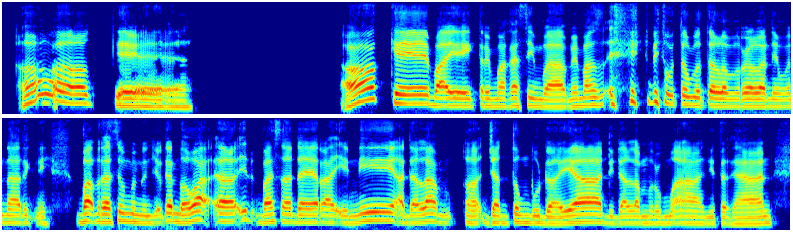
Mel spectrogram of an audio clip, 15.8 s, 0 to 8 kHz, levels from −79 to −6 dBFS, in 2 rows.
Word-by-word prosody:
Oh, 395 Hz, 0 st, +1 dB, 0.6 s
oke. 130 Hz, -3 st, +1 dB, 1.5 s
Oke 200 Hz, -7 st, +4 dB
baik, 150 Hz, -3 st, +2 dB
terima 150 Hz, -2 st, -3 dB
kasih, 155 Hz, 0 st, -3 dB
Mbak, 130 Hz, -1 st, +2 dB
memang 160 Hz, +3 st, -2 dB, 0.2 s
ini 235 Hz, -, 0 dB, 0.3 s
betul-betul 170 Hz, -4 st, 0 dB
obrolan 145 Hz, 0 st, 0 dB
yang 140 Hz, 0 st, -5 dB
menarik 140 Hz, -1 st, -3 dB
nih. 120 Hz, -, -10 dB, 0.3 s
Mbak, 160 Hz, -, +5 dB
berhasil 155 Hz, +2 st, 0 dB
menunjukkan 140 Hz, +2 st, -2 dB
bahwa, 155 Hz, +5 st, +2 dB
eee, 160 Hz, +3 st, +2 dB
it -, -, -16 dB
bahasa 150 Hz, +1 st, -1 dB
daerah 145 Hz, -1 st, +1 dB
ini 170 Hz, +8 st, -1 dB
adalah, 145 Hz, +1 st, 0 dB
eee, 135 Hz, -1 st, -5 dB
jantung 140 Hz, +1 st, -3 dB
budaya 135 Hz, +4 st, +2 dB
di 130 Hz, -3 st, -6 dB
dalam 125 Hz, +1 st, -3 dB
rumah 125 Hz, 0 st, -4 dB
gitu 120 Hz, 0 st, -6 dB
kan. 115 Hz, +2 st, -2 dB
145 Hz, 120 wpm, -22 LUFS, 130-160 Hz, 1.5 s, Mbak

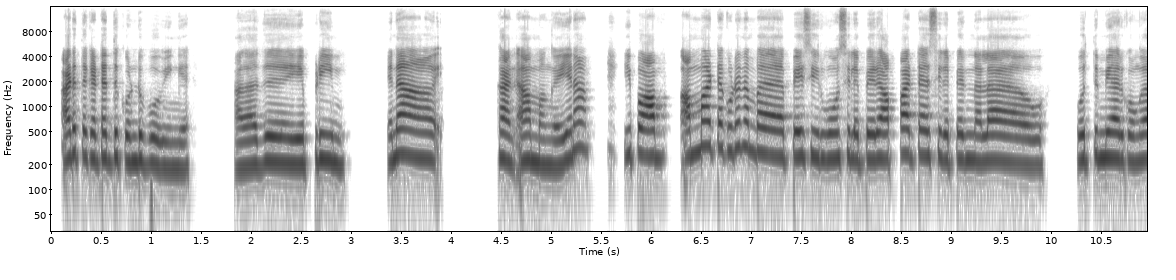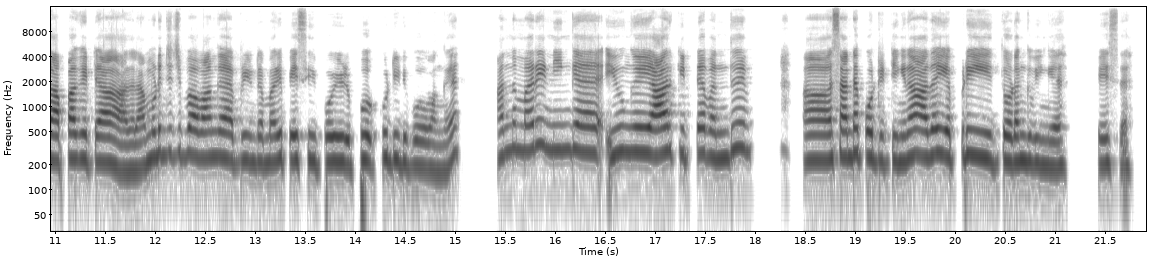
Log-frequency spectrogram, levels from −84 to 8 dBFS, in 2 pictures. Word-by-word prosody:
அடுத்த 255 Hz, +2 st, +4 dB
கட்டத்துக்கு 240 Hz, 0 st, +1 dB
கொண்டு 220 Hz, +1 st, +1 dB
போவீங்க? 185 Hz, -2 st, -2 dB, 0.6 s
அதாவது, 195 Hz, +3 st, +1 dB, 0.3 s
எப்டி 230 Hz, +3 st, -1 dB, 0.6 s
ஏன்னா, 270 Hz, +3 st, +7 dB, 1.0 s
கண் 230 Hz, -4 st, +4 dB
ஆமாங்க 205 Hz, -3 st, -1 dB
ஏன்னா, 310 Hz, +5 st, +1 dB, 0.5 s
இப்போ 270 Hz, +1 st, 0 dB
அம் 255 Hz, -1 st, -1 dB, 0.3 s
அம்மாட்ட 325 Hz, +4 st, +3 dB
கூட 305 Hz, -, 0 dB
நம்ம 290 Hz, -2 st, 0 dB, 0.3 s
பேசிருவோம். 245 Hz, -1 st, 0 dB
சில 240 Hz, -2 st, 0 dB
பேர் 235 Hz, 0 st, +3 dB
அப்பாட்ட 265 Hz, +2 st, +1 dB, 0.2 s
சில 245 Hz, -2 st, -1 dB
பேர் 230 Hz, 0 st, -1 dB
நல்லா 230 Hz, +1 st, +2 dB, 0.4 s
ஒ -, -, -5 dB, 0.5 s
ஒத்துமையா 245 Hz, +1 st, +1 dB
இருக்கவங்க 230 Hz, 0 st, -2 dB
அப்பாகிட்ட 235 Hz, 0 st, -1 dB, 0.3 s
"அதெல்லாம் 180 Hz, +5 st, -3 dB
முடிஞ்சுச்சுப்பா 270 Hz, +1 st, -3 dB
வாங்க"அப்டின்ற 230 Hz, -3 st, -2 dB
மாதிரி 225 Hz, +2 st, -1 dB
பேசி 225 Hz, 0 st, -2 dB, 0.2 s
போய் 220 Hz, 0 st, +1 dB, 0.2 s
-போ 230 Hz, -, -1 dB
கூட்டீட்டு 230 Hz, -3 st, -5 dB
போவாங்க. 180 Hz, -2 st, -6 dB, 0.6 s
அந்த 290 Hz, +4 st, -6 dB
மாரி 310 Hz, +4 st, 0 dB
நீங்க 305 Hz, 0 st, -4 dB, 0.4 s
இவங்க 285 Hz, +1 st, -3 dB, 0.2 s
யார்க்கிட்ட 275 Hz, 0 st, +2 dB
வந்து 245 Hz, +6 st, -3 dB, 0.7 s
அ -, -, 0 dB, 0.3 s
சண்டை 255 Hz, +2 st, +3 dB
போட்டுட்டீங்கன்னா, 225 Hz, +1 st, -1 dB
அத 260 Hz, -, 0 dB, 0.2 s
எப்படி 260 Hz, +3 st, -2 dB, 0.3 s
தொடங்குவீங்க? 215 Hz, -3 st, -2 dB, 0.5 s
பேச. 205 Hz, -2 st, -7 dB
235 Hz, 130 wpm, -21 LUFS, 220-265 Hz, 1.0 s, ஏன்னா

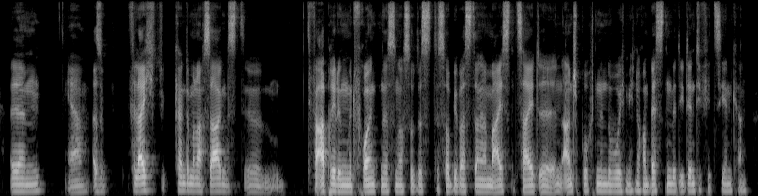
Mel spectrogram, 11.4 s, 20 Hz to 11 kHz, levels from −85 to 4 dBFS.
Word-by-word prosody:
Ähm, 110 Hz, +1 st, -2 dB, 0.3 s
ja, 100 Hz, +4 st, -7 dB
also 105 Hz, -1 st, -5 dB, 0.3 s
vielleicht 115 Hz, 0 st, +3 dB
könnte 115 Hz, -1 st, -2 dB
man 110 Hz, -, -2 dB
auch 110 Hz, 0 st, 0 dB
sagen, 110 Hz, 0 st, +4 dB
dass, 105 Hz, 0 st, -1 dB
ähm, 95 Hz, -10 st, -12 dB, 0.3 s
Verabredungen 105 Hz, -2 st, +4 dB
mit 105 Hz, -, -2 dB
Freunden 105 Hz, 0 st, +2 dB
ist 105 Hz, 0 st, 0 dB
noch 105 Hz, -1 st, -2 dB
so -, -, +1 dB
das 105 Hz, -1 st, +2 dB
das -, -, -1 dB
Hobby, 105 Hz, 0 st, -2 dB
was 105 Hz, 0 st, +3 dB
dann 105 Hz, -, -1 dB
am 100 Hz, -, -1 dB
meisten 100 Hz, +1 st, +1 dB
Zeit, 100 Hz, 0 st, +2 dB
äh, 100 Hz, -3 st, -1 dB
in 115 Hz, -2 st, -6 dB
Anspruch 110 Hz, +2 st, -2 dB
nimmt, 110 Hz, -1 st, -2 dB
wo 110 Hz, 0 st, -2 dB
ich 105 Hz, -, -11 dB
mich 115 Hz, +1 st, -8 dB
noch 115 Hz, -2 st, -7 dB
am 105 Hz, -, -1 dB
besten 110 Hz, +1 st, 0 dB
mit 115 Hz, 0 st, -4 dB
identifizieren 115 Hz, -1 st, -5 dB
kann. 120 Hz, -, -13 dB
110 Hz, 195 wpm, -23 LUFS, 105-115 Hz, 0.3 s, sagen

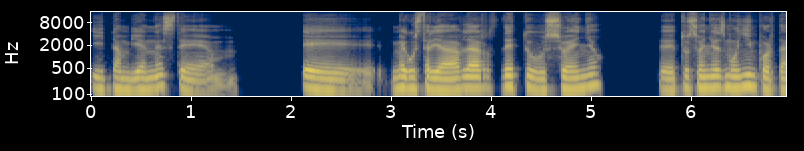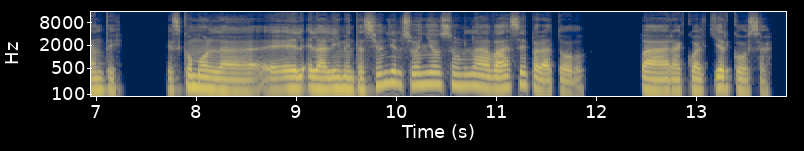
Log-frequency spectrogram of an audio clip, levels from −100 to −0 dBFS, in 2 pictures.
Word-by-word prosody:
Y 140 Hz, -3 st, -3 dB
también, 135 Hz, 0 st, -1 dB
este, 145 Hz, -8 st, -2 dB
mm, 65 Hz, +2 st, -15 dB, 0.7 s
eh, 130 Hz, -5 st, +1 dB, 0.2 s
me 145 Hz, +2 st, +2 dB
gustaría 135 Hz, -2 st, +3 dB
hablar 150 Hz, +1 st, +3 dB
de 160 Hz, +1 st, +3 dB
tu 150 Hz, -5 st, -2 dB
sueño, 145 Hz, +6 st, +1 dB, 0.5 s
eh, 130 Hz, -2 st, -2 dB
tu 145 Hz, +3 st, -4 dB
sueño 150 Hz, +1 st, +2 dB
es 150 Hz, -, -1 dB
muy 155 Hz, +1 st, +2 dB
importante. 130 Hz, -4 st, -1 dB, 0.4 s
Es 130 Hz, 0 st, -4 dB
como 155 Hz, -2 st, +3 dB
la 125 Hz, -2 st, 0 dB
e 140 Hz, +2 st, +1 dB
el 145 Hz, +1 st, +3 dB
la 145 Hz, -1 st, +4 dB
alimentación 140 Hz, +4 st, 0 dB
y -, -, -2 dB
el 190 Hz, -2 st, -2 dB
sueño 185 Hz, +2 st, 0 dB
son 170 Hz, -1 st, -2 dB
la 160 Hz, -3 st, +2 dB
base 150 Hz, +5 st, +2 dB
para 130 Hz, -7 st, +1 dB
todo, 115 Hz, -2 st, -6 dB, 0.5 s
para 125 Hz, -2 st, +2 dB
cualquier 140 Hz, +3 st, -1 dB
cosa. 120 Hz, -3 st, -5 dB
140 Hz, 150 wpm, -23 LUFS, 130-150 Hz, 0.7 s, la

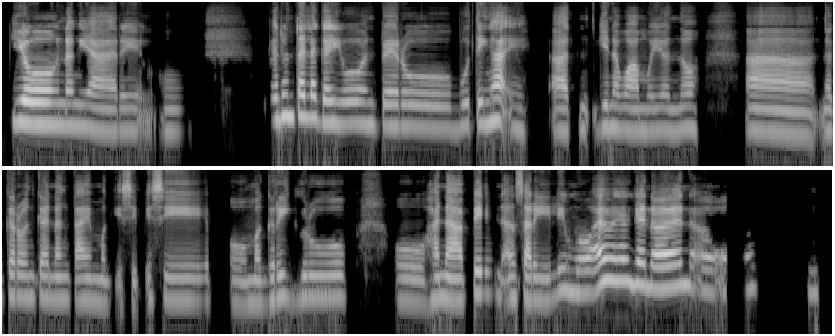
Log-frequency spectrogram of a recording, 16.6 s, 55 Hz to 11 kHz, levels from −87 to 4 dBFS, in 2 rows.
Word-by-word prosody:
yung 215 Hz, -2 st, +5 dB
nangyari, 180 Hz, -3 st, 0 dB, 0.2 s
oo. 170 Hz, 0 st, -17 dB, 0.8 s
Ganun 275 Hz, +3 st, -1 dB
talaga 265 Hz, -3 st, +4 dB
yun, 220 Hz, -1 st, -3 dB
pero 200 Hz, 0 st, 0 dB, 0.4 s
buti 210 Hz, +4 st, -3 dB
nga, 245 Hz, -, +8 dB
eh, 180 Hz, -3 st, -9 dB, 0.2 s
at 175 Hz, -1 st, 0 dB, 0.2 s
ginawa 190 Hz, -2 st, -1 dB
mo 180 Hz, 0 st, -10 dB
yun 180 Hz, -1 st, -7 dB
'no. 190 Hz, +1 st, -5 dB, 0.5 s
Ah, 170 Hz, -3 st, 0 dB
nagkaroon 185 Hz, +2 st, -4 dB
ka 180 Hz, -, 0 dB
ng 175 Hz, 0 st, -5 dB
time 165 Hz, 0 st, -2 dB
mag-isip-isip 170 Hz, +2 st, +1 dB, 0.2 s
o 150 Hz, -1 st, -10 dB
magre-group 180 Hz, +3 st, -5 dB, 0.5 s
o 165 Hz, -1 st, -8 dB
hanapin 175 Hz, +4 st, +3 dB
ang 180 Hz, -, -2 dB
sarili 175 Hz, +5 st, +1 dB
mo, 215 Hz, -1 st, -3 dB
ah, 215 Hz, -, +5 dB
mga 310 Hz, -1 st, +1 dB, 0.2 s
ganun, 250 Hz, +1 st, +5 dB, 0.3 s
oo. 215 Hz, -, -8 dB, 0.8 s
Mm. 210 Hz, 0 st, -18 dB
185 Hz, 120 wpm, -24 LUFS, 170-215 Hz, 0.8 s, nga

